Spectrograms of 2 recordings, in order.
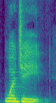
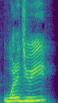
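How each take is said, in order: First: "What'd you" squashed into "whudja"; reduced form. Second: "did" kept and blended into "didju"; three-beat "What didju eat"; fuller linked form. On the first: Second of two versions learners hear, reduced form. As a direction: drop did, just "whudja eat". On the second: First of two versions learners hear, fuller linked form. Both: Shown as a demonstration. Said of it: "you're gonna hear".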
